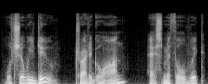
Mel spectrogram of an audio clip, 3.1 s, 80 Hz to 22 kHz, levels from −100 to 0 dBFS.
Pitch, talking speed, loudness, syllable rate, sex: 110 Hz, 190 wpm, -16 LUFS, 5.4 syllables/s, male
